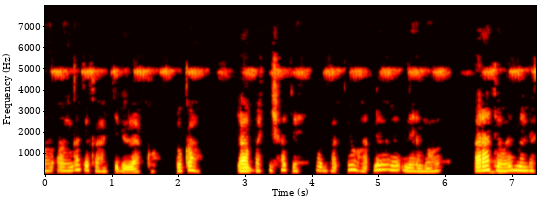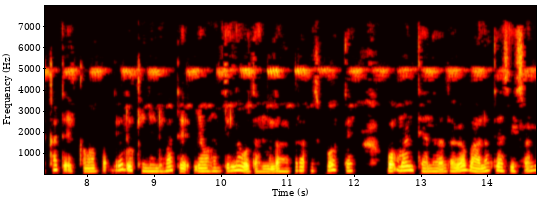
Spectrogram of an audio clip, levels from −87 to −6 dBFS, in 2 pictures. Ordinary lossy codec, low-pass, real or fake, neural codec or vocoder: MP3, 32 kbps; 7.2 kHz; real; none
